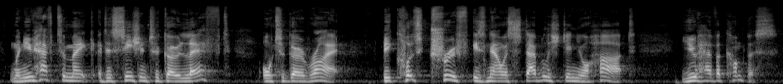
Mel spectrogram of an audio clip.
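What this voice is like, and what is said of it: Australian accent. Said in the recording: “as you can hear from our accent straight up ... leave Australia”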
